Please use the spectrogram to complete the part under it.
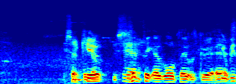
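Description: A man speaks close to the microphone with animation.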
